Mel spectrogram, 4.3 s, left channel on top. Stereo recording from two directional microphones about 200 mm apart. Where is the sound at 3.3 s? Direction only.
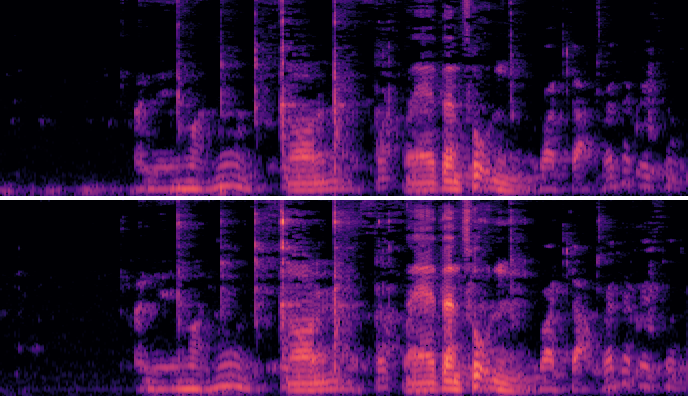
50° right (ahead or behind).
